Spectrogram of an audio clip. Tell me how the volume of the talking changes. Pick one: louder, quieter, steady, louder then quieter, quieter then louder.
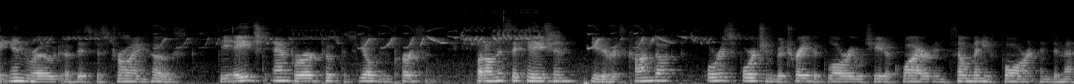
steady.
